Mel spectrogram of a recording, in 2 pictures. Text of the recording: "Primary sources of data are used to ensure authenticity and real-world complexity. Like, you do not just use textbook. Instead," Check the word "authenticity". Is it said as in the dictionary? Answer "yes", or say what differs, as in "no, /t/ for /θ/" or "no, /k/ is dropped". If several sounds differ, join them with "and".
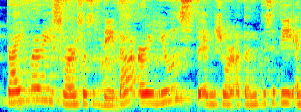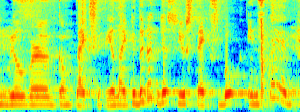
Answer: no, /t/ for /θ/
